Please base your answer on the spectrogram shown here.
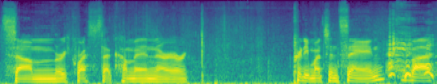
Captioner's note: laughs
